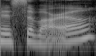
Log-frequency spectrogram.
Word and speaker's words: Sbarro: Is that how you say it, Sbarro? – Yeah, I think so.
